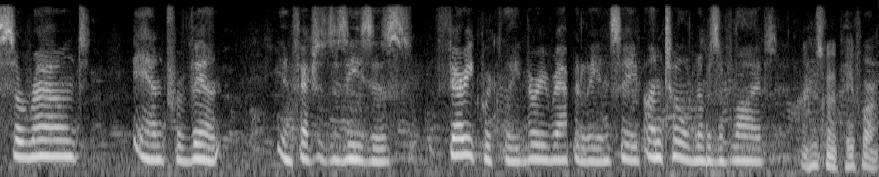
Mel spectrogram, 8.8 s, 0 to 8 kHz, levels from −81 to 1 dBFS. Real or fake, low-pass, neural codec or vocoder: real; 7.2 kHz; none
